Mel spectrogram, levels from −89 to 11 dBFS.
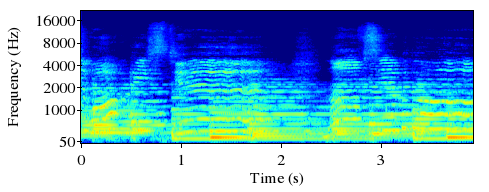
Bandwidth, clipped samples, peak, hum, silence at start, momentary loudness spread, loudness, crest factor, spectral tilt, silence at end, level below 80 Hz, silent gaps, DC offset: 13.5 kHz; under 0.1%; -8 dBFS; none; 0 s; 9 LU; -24 LUFS; 14 dB; -7.5 dB/octave; 0 s; -62 dBFS; none; under 0.1%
